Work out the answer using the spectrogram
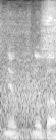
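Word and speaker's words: Nwpo: Because in Arabic there's no P, so all the that's how they say his name is Nubo.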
